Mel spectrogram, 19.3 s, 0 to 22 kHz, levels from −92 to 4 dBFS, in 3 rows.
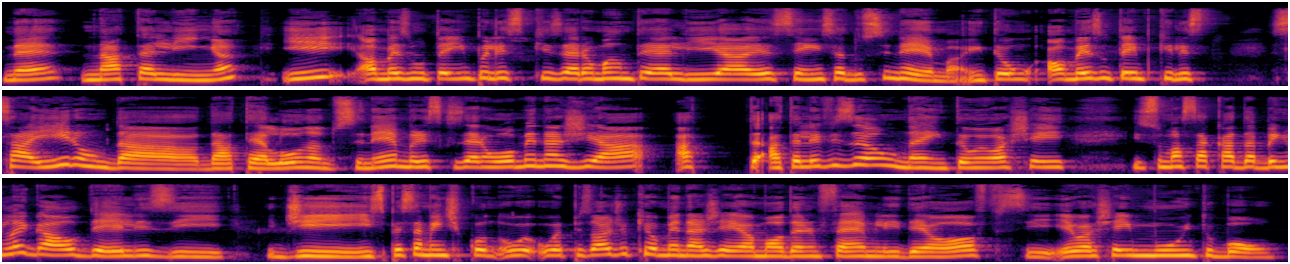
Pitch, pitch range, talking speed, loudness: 245 Hz, 220-260 Hz, 195 wpm, -17 LUFS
